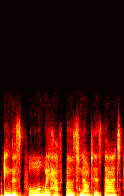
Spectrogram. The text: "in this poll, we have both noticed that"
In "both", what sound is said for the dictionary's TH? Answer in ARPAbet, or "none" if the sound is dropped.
TH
